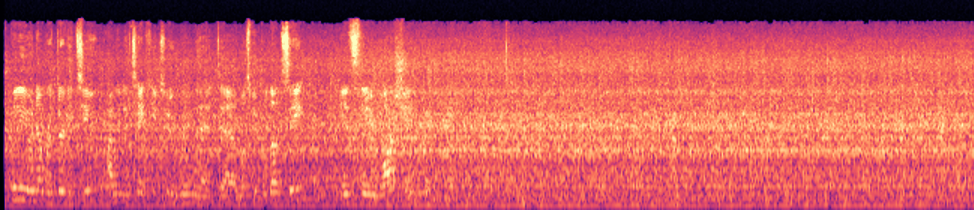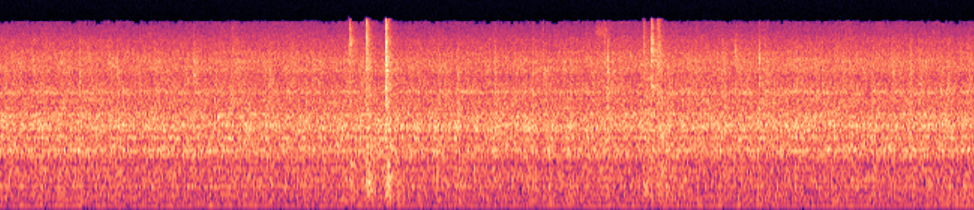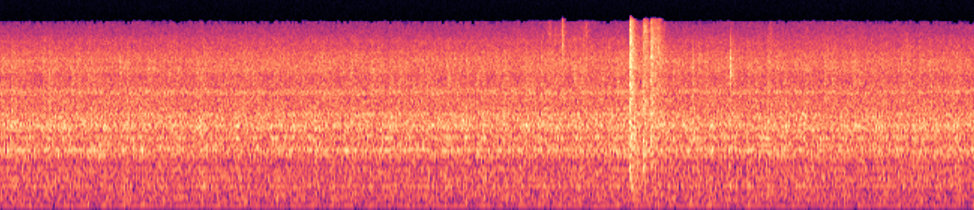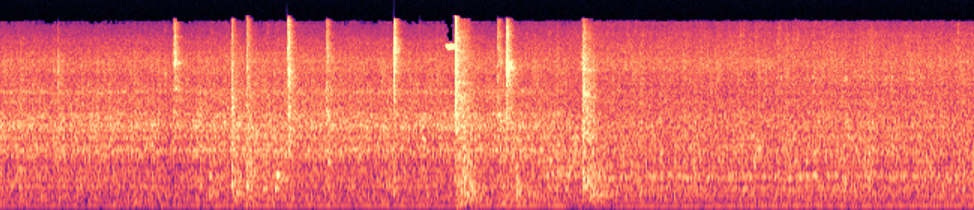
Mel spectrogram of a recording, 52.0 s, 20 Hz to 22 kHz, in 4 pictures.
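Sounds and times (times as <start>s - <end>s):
laundry machine humming: 0.0s - 51.9s.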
